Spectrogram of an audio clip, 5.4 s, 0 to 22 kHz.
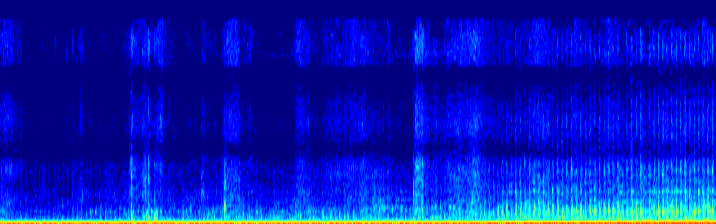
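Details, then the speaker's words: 1979 Ford F100 Ranger XLT V8 left sitting in a mud yard, first running: deep steady rumble at idle through dual exhaust, no smoke, no misses or ticks; normal idle exhaust. "Muffler ends right there the exhaust and it sounds great no issues at all I wonder if it's got dual exhaust can't really tell"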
